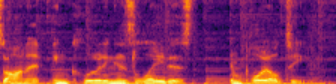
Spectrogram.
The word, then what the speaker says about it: Employalty: Well, first of all, you already get 10 bonus points for pronouncing it correctly. It is Employalty.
